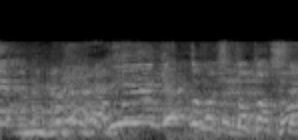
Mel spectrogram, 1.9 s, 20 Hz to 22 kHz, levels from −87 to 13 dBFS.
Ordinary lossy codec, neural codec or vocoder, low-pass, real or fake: none; vocoder, 44.1 kHz, 128 mel bands every 512 samples, BigVGAN v2; 7.2 kHz; fake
